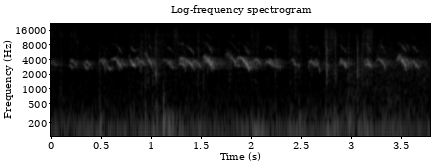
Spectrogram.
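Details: Fifteen-day-old free-range chicks, feathers starting to grow, raised on a small farm in Kitahiroshima, Hiroshima, Japan; a busy stream of high, short, bouncing peeps overlapping steadily throughout, with faint low rumbling underneath.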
